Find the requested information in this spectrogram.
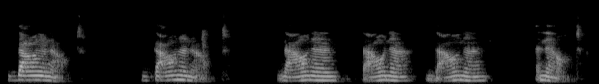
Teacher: The D doesn't sound, remember, because of the elision.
